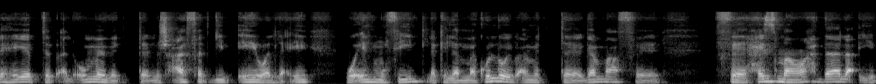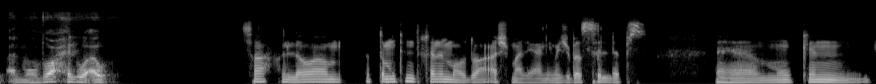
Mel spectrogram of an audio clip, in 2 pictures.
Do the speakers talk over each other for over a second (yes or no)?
no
